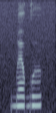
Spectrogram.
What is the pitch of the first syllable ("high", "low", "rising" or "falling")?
high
